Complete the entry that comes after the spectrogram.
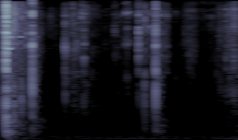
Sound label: glass; Pitch Black - A Detective's Demise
